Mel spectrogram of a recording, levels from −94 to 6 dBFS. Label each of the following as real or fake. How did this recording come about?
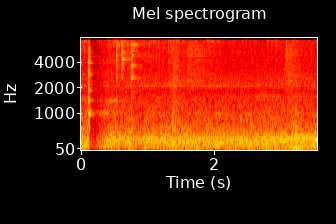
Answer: real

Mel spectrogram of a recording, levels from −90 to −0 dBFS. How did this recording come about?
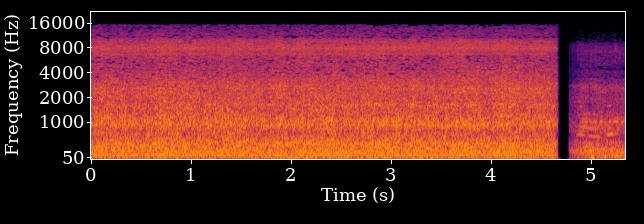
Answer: real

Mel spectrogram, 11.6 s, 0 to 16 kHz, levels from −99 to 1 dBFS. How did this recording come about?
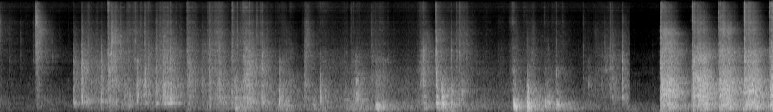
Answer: fake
